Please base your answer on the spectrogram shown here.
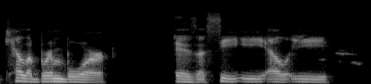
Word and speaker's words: Celebrimbor: So, for example, in Tolkien speak, if you start a name with a letter C, it's always a hard C. So like the name Celebrimbor is a C-E-L-E.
